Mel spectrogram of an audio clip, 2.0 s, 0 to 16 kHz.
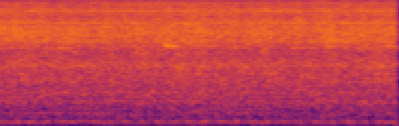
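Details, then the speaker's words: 1969 Pontiac Catalina V8 after oil and filter change: low, lumpy idle with uneven pulses stumbling now and then; rough idle, owner suspects a miss. "I think we've got a runner. It's running. Come on. not perfect, but I think it's gonna move on its own power."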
